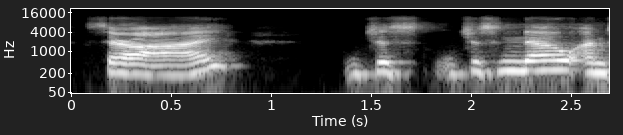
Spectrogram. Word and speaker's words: Sarai: world pronouncing Sarai's name it ought to be pronounced suraíh and the eye on the end has this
